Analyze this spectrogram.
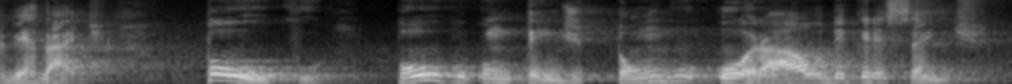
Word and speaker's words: pouco: Pou, pou, pou, não vibra o nariz. Pouco é oral.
